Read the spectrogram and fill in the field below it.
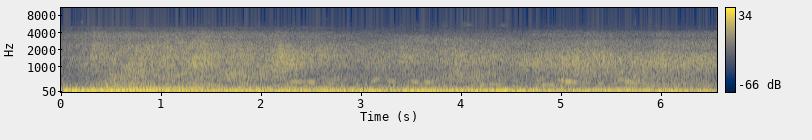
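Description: A military transport aircraft, a C-130 Hercules at CFB Comox, touches down on the runway and brakes, its engines a loud, steady roar throughout, with a voice talking over it.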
